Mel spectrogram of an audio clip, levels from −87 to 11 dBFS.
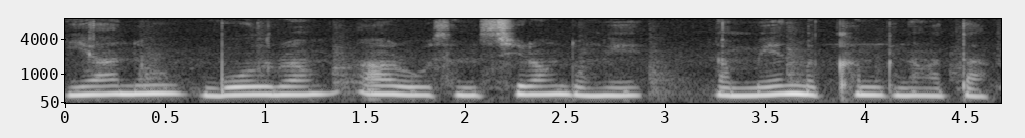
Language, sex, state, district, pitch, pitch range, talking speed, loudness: Garo, female, Meghalaya, West Garo Hills, 230 Hz, 220-250 Hz, 100 wpm, -12 LUFS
